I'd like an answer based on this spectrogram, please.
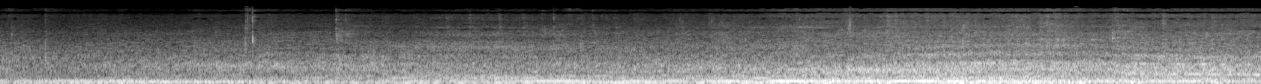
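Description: Heavy diesel vehicle engines running: highway traffic with trucks and buses. The engine drone is steady and grows louder past the middle.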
